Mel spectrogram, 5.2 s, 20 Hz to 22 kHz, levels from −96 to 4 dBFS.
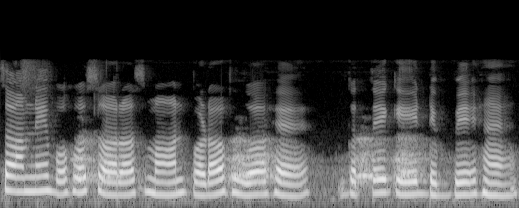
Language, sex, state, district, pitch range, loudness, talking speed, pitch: Hindi, female, Punjab, Pathankot, 205-235 Hz, -12 LUFS, 125 wpm, 210 Hz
